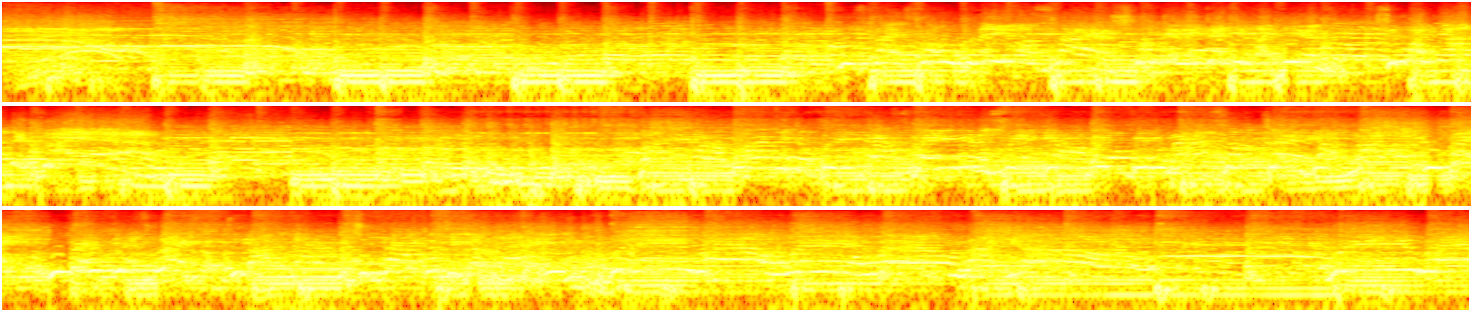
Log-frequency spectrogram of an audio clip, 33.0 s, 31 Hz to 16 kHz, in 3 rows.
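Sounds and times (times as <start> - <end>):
rock band playing loud: 0.0 - 33.0
person singing: 6.1 - 13.2, 15.7 - 33.0.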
